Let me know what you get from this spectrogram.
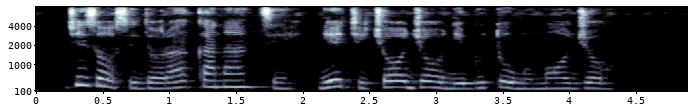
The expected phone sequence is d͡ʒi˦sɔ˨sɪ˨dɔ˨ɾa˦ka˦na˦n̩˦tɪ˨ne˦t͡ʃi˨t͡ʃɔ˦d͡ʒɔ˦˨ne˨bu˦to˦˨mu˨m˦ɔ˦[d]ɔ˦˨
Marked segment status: incorrect: d͡ʒ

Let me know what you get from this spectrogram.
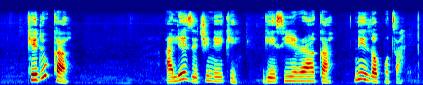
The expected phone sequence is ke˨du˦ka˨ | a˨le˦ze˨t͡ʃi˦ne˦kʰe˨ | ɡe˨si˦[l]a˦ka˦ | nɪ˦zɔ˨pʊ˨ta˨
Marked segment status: incorrect: ɾ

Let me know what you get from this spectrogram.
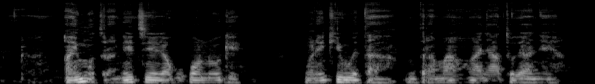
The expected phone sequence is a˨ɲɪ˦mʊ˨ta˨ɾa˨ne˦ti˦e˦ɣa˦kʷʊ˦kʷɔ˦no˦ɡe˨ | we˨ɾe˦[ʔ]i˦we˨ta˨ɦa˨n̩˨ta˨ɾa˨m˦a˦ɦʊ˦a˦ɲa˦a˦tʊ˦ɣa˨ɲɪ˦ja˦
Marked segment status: incorrect: k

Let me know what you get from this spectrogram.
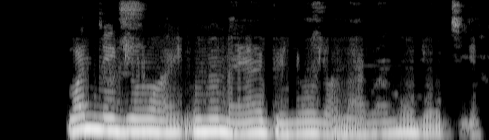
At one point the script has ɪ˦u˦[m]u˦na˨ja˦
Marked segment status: incorrect: n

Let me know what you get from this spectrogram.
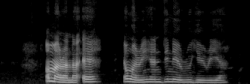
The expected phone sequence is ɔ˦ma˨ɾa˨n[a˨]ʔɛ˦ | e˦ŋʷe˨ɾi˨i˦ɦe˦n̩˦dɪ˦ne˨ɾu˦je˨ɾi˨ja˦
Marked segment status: correct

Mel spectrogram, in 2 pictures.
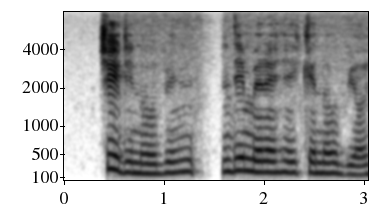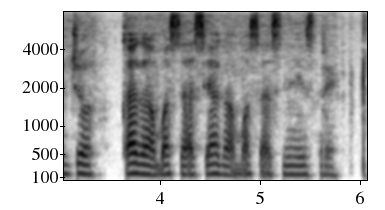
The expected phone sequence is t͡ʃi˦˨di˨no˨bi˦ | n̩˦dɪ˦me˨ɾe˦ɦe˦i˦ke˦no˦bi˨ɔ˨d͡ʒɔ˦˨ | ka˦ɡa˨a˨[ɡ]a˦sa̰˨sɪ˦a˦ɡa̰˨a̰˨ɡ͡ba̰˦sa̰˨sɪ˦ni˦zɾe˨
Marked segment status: incorrect: ɡ͡b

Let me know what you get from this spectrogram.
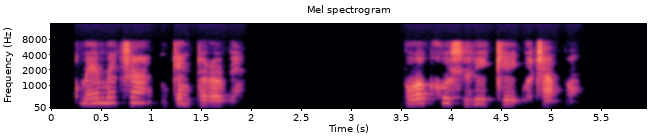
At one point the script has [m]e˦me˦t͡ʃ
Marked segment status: correct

